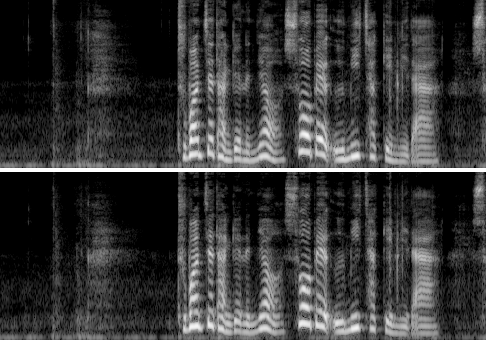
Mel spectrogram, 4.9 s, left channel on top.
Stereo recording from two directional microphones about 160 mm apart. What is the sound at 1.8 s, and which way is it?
Speech, 25° left (ahead or behind).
